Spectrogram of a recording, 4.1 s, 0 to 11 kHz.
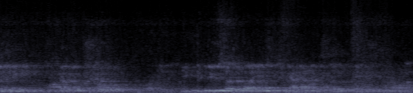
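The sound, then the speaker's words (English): A loudspeaker announcement by the cruise director on a cruise ship at Curaçao, at 8 o'clock as passengers are about to disembark, plays steadily in the background, a muffled, amplified voice talking continuously with a slight echo, its words indistinct. “At the special time of 8 o'clock, and it's just the time for a loud announcement from the cruise director.”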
